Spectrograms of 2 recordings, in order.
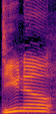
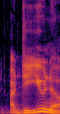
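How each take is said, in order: First: Know lifted high and leaned on; stress on know. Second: You stressed, know falls away. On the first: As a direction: ask "Do you know" punching know. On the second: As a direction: ask "or do you know" leaning on you. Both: Shown as a demonstration. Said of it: "contrasts stress on know then you".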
